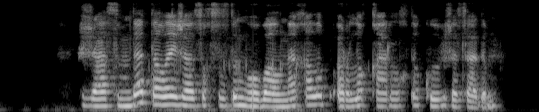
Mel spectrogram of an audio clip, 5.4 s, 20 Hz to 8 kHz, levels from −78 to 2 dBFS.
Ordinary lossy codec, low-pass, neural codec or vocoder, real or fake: Opus, 64 kbps; 7.2 kHz; none; real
